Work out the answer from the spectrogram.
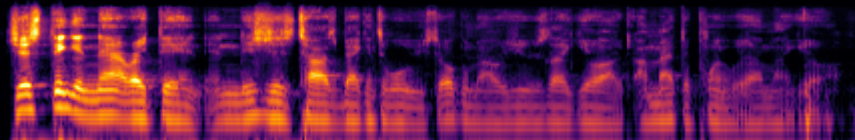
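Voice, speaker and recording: A man's voice: sits low, fast talker. A young man in his twenties co-hosting a podcast in casual chat. He talks in slang, often starts sentences again, and acts out what people said. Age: 20s. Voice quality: repeats words when starting sentences. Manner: animated storytelling, slangy, often acts out quotes. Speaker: podcast co-host.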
